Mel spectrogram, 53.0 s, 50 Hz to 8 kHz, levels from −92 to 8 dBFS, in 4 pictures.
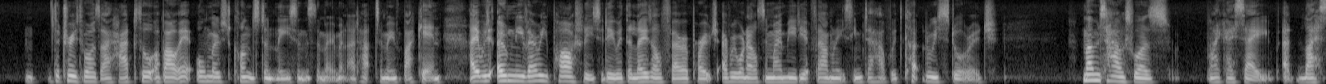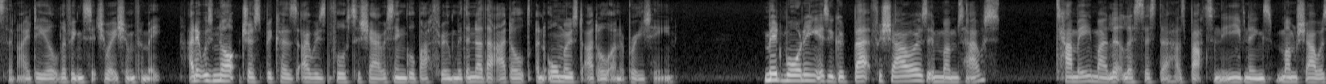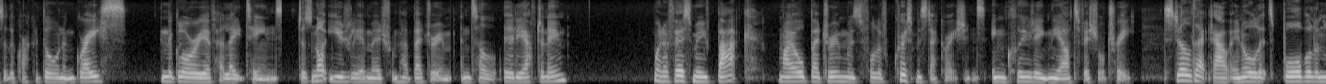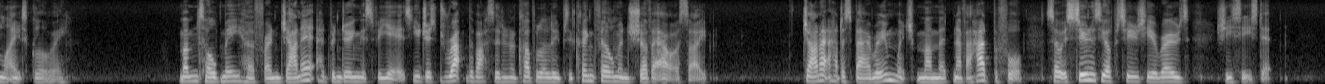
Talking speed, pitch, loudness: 235 wpm, 160 Hz, -24 LUFS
